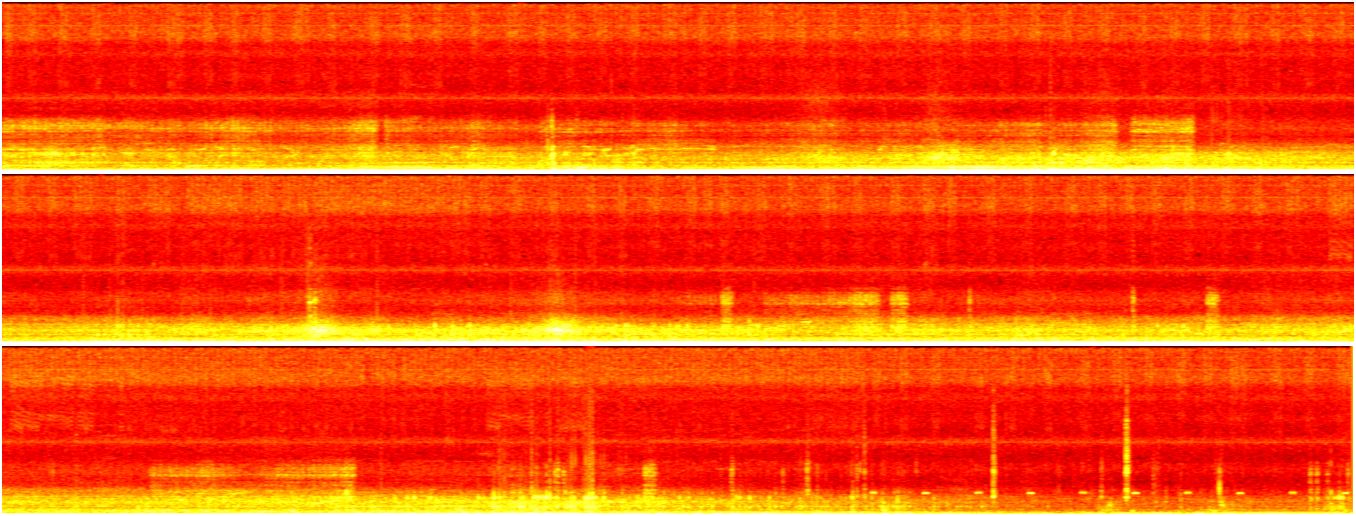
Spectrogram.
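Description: A car's engine and tyre noise heard from inside the cabin while driving through town streets: a steady low rumble that grows louder from a few seconds in and eases again near the end.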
